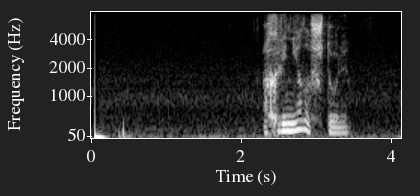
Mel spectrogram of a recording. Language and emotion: Russian, angry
